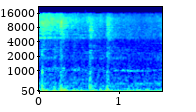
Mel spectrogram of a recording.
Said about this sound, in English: So, Gunny, bring that train in.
